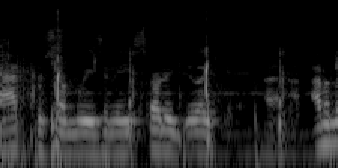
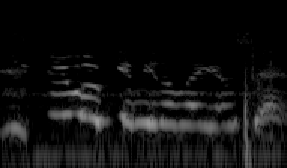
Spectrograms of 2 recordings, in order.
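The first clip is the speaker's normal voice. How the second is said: very high, drawn-out, slow fake sobbing wail; 4 dB quieter than usual. Retelling how a classmate who wanted a toy begged, imitating fake crying. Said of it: "he started fake crying".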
